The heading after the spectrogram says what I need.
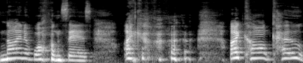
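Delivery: words broken up by laughing throughout. Tarot reader addressing Taurus viewers, apologizing to the guys, laughing while speaking. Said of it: "I'm sorry I'm laughing".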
